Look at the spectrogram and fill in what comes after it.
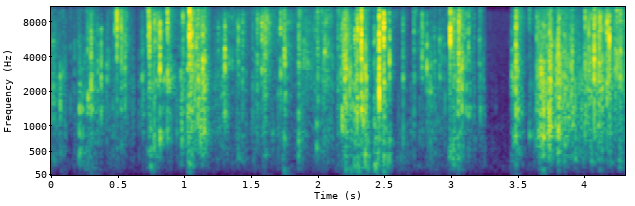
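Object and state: Crumpled paper magazine.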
